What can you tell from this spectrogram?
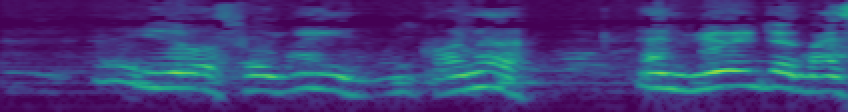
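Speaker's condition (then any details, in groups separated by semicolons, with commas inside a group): Speech loss after head injury; heavy speech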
